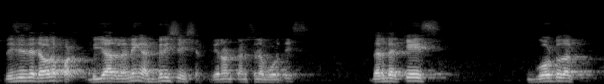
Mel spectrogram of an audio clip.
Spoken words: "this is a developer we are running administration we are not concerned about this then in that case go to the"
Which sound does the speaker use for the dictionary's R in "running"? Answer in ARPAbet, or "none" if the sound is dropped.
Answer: L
